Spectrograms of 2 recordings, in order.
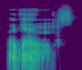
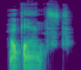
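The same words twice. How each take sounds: First: The word is said unclearly, slurred. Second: The word is said clearly and carefully. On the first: The speaker calls it wrong. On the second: The speaker calls it right.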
